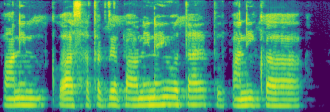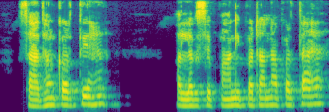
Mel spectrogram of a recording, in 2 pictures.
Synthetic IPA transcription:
paːnikʰoaːsat̪əkt̪ẽpaninɐɦĩɦot̪aɦɛt̪opaːnika | saːd̪ʱənkəɾt̪eɦɛ̃ | ələɡsepaːnipəʈaːnapəɽt̪aɦɛː

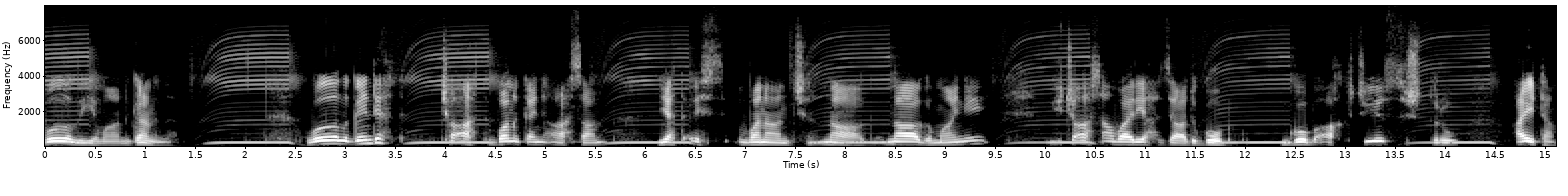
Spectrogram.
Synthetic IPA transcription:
ʋəːljimaːnɡɐɳnɨ | ʋəːlɡɐɳɖʲeht̪ʰt͡ʃʰiɐht̪ʰbɐnkɐnʲaːsaːnjɐt̪ʰəsʲʋɐnaːnt͡ʃʰinaːɡnaːɡmaːnʲe | jit͡ʃʰaːsãːnʋaːɾjɐhzʲaːd̪ɡobɡobɐkʰt͡ʃijzsɨʃt̪ɾu | ɐjʈɐm

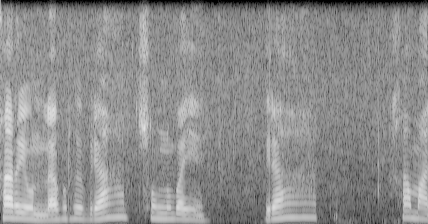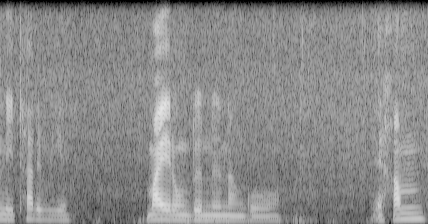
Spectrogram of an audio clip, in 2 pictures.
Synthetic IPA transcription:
kʰaɾeunlapʰɯɾkʰɯbiɾatsɔŋnubaje | biɾat̚ | kʰamanitʰaɾɯbie | majɾɔŋdɯnɯnaŋɡɔ | exam

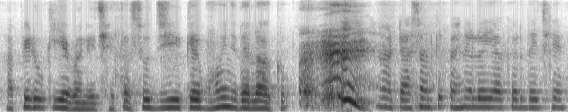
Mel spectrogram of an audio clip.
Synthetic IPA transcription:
apiɽukijebənɛt͡ʃʰɛt̪ɔsud͡ʒikebʱũd͡ʒd̪elək | ʈasənkepəɦineloijakəɾd̪ɛt͡ʃʰɛ

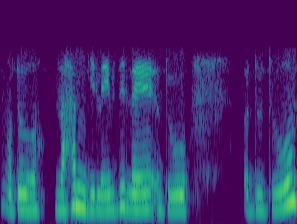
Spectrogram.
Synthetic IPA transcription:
ɐdunaɦanɡilejbidilejɐ̰du | ɐdudu

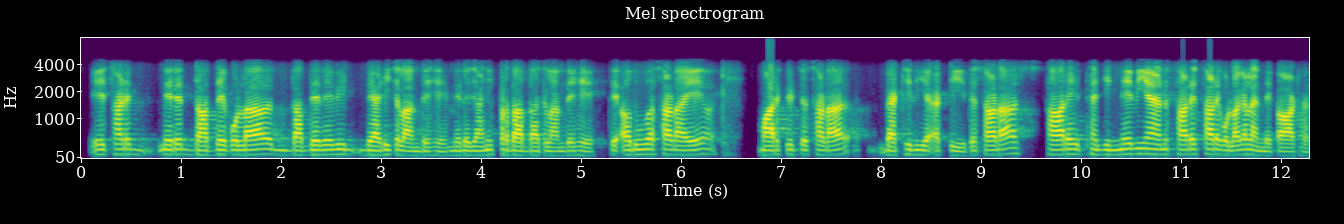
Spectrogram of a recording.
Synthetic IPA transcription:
eːsaːɽeːmeːɾeːd̪aːd̪eːkoːlaːd̪aːd̪eːd̪eːʋiːɖɛːɽiːt͡ʃəlãːnd̪eːɦeːmeːɾeːd͡ʒaːniːpɾəd̪aːd̪aːt͡ʃəlãːnd̪eːɦeːt̪eːʔəd̪ũːd̪aːsaːɽaːeː | maːɾkɪʈ̚t͡ʃəsaːɽaːbɛːʈʰiːd̪iːɛ̰ːʔəʈːiːt̪eːsaːɽaːsaːɾeːɪt̪ʰːɛ̃ːd͡ʒɪnːẽːʋiːãːɦənsaːɽeːsaːɽeːkoːlaːɡəlɛ̃ːnd̪eːkaːʈʰ

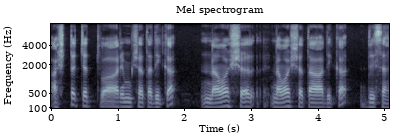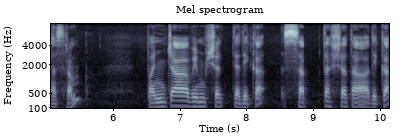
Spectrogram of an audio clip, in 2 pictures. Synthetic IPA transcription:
ɐ̰ʂʈɐt͡ʃɐt̪ʋa̰ːɾimʂɐt̪ɐd̪ʱikɐ | nɐʋɐʃɐnɐʋɐʃɐt̪aːd̪ikɐ | d̪ʋisɐɦɐsɾɐm | pɐɲt͡ʃaːʋimʂɐt̪jɐd̪ʱikɐ | sɐp̚t̪ɐʃɐt̪a̰ːd̪ʱikɐ

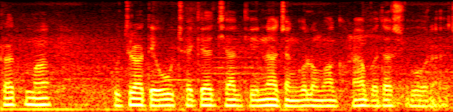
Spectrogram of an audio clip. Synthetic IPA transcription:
ɾət̪mã | ɡ̥ud͡ʒɾat̪eʋũt͡ʃʰeked͡ʒjãɡinad͡ʒəŋɡəlomãɡʱəɽ̃ãbəd̪ʱaʃuɦoɾə̰ɦja̰t͡ʃʰ

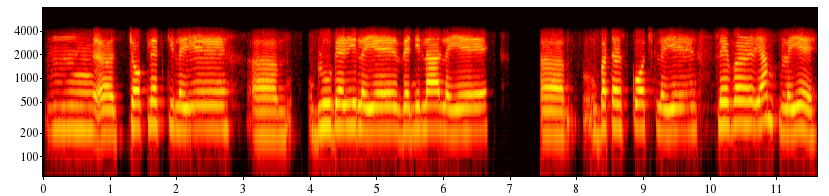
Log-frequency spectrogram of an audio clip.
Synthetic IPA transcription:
t͡ʃɔkleʈkiləje | blubeɾiləjeʋɛnilaləje | bətəɾskɔt͡ʃləjefʰleːʋəɾjamləje

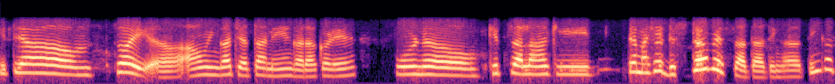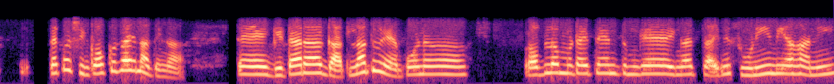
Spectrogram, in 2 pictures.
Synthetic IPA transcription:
kit̪ja | t͡sojã̰wĩŋɡat͡ɕɛt̪aneɡʱəɾakəɽe | pəɳkit̪̚d͡zalãkit̪ẽmaɕ̬ẽɖisʈəɾbesd͡zat̪at̪ĩŋɡat̪iŋɡa | t̪ãkəɕĩŋkɔkd͡zajnat̪ĩŋɡa̰ | t̪ẽɡiʈaɾaɡat̪lãt̪ujɛ̃pəɳ | pɾɔbləmːəʈajt̪ẽnt̪umkeiŋɡad͡zajinĩsuɽ̃iniaɦani

